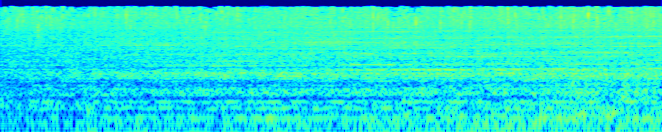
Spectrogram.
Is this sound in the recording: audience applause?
no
